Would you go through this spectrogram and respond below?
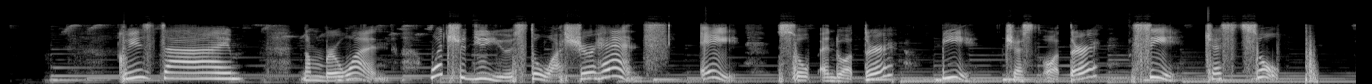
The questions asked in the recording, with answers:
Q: What should you use to wash your hands?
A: Letter A.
